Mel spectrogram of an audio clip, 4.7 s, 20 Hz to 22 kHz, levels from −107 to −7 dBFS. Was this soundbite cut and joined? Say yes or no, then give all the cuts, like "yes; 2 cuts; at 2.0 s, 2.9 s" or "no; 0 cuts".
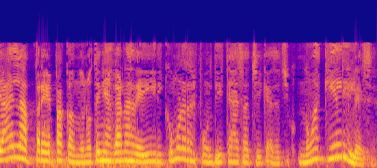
yes; 1 cut; at 3.7 s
